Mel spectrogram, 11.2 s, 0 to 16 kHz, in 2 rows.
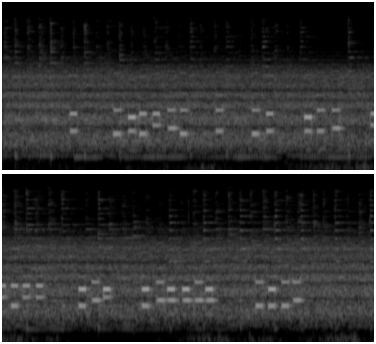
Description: DTMF, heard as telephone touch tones, dialled by hand, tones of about 110 ms, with radio hiss. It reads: 5 342093 6 35 469 0200 19* 197797 3139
